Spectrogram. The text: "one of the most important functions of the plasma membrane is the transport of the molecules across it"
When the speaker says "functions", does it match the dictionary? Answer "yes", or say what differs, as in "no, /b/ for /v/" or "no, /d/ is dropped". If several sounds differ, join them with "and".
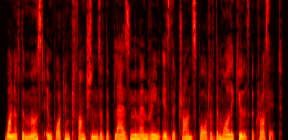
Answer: yes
